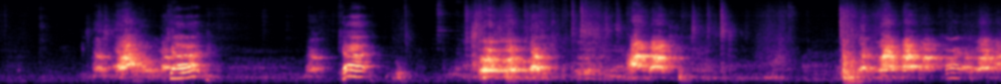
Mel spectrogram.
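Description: Several pet dogs bark in repeated bursts at home. The barking comes loud and close, mixed with a person talking over it, and briefly settles before starting again.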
